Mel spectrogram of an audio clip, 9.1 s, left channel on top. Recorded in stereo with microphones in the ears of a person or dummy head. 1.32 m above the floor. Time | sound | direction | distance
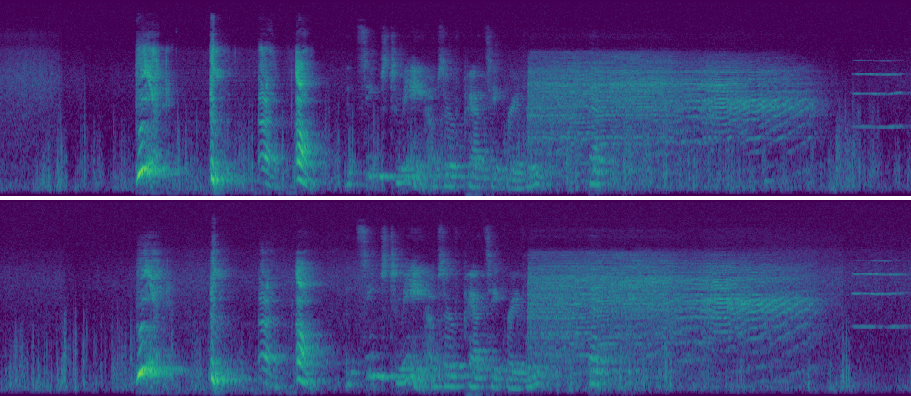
1.4 | a shout | 70° left (ahead or behind) | 0.8 m
3.5 | a woman speaking | 15° right (ahead or behind) | 8.5 m
5.3 | a squeak | 5° right (ahead or behind) | 8.5 m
